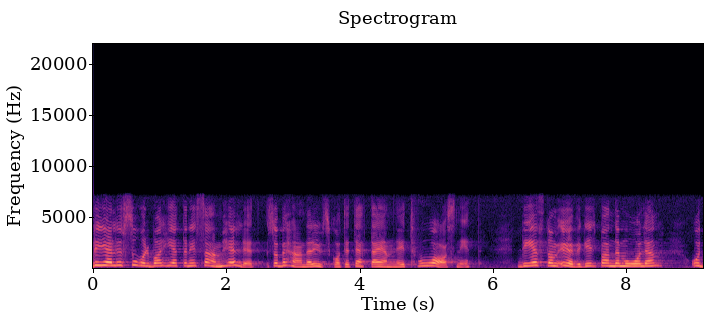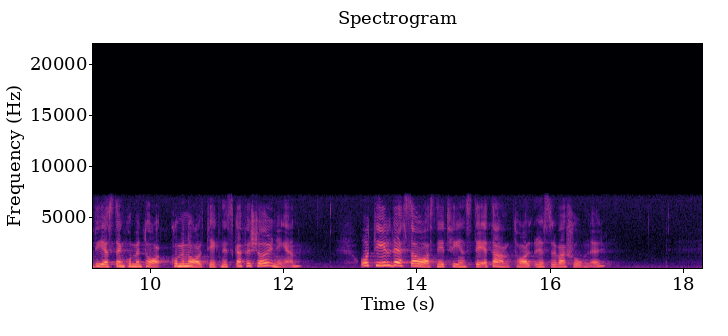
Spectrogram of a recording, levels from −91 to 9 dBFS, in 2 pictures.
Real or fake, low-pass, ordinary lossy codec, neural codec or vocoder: real; 7.2 kHz; none; none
